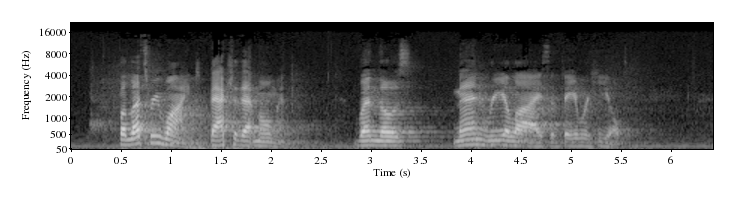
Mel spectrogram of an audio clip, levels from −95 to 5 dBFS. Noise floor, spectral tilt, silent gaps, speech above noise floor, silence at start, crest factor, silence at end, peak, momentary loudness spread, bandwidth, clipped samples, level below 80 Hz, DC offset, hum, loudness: -51 dBFS; -5 dB/octave; none; 29 dB; 0.2 s; 20 dB; 0.8 s; -4 dBFS; 18 LU; 15 kHz; under 0.1%; -50 dBFS; under 0.1%; none; -22 LUFS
